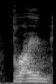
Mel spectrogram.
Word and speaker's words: Brion: Brian James. – It's spelled B-R-I-O-N, though. Like, it's spelled different.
